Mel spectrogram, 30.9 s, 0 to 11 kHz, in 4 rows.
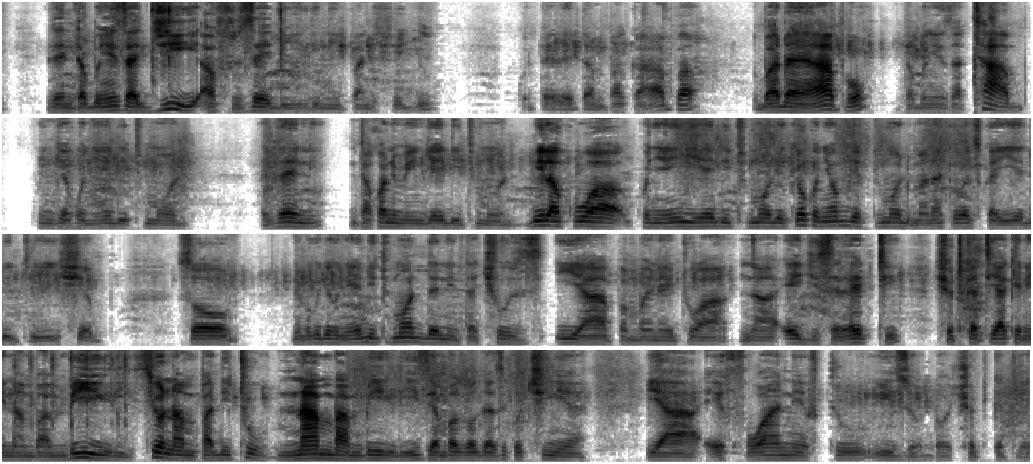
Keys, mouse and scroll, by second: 1.2 g, 7.5 Tab, 10.0-12.7 middle drag, 12.7-15.7 drag, 19.2 click, 23.1 2, 23.4 2, 23.7 2, 24.1 2.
